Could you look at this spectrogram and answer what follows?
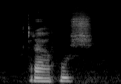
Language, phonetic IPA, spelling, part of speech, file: Polish, [ˈrabuɕ], rabuś, noun, LL-Q809 (pol)-rabuś.wav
